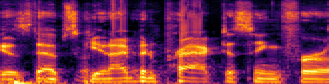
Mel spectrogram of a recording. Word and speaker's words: Ezdebski: and we were talking about pronouncing your name correctly as debski and I've been practicing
